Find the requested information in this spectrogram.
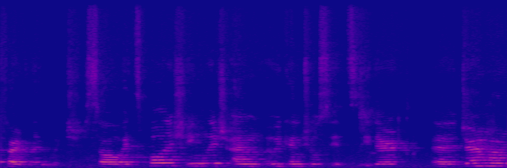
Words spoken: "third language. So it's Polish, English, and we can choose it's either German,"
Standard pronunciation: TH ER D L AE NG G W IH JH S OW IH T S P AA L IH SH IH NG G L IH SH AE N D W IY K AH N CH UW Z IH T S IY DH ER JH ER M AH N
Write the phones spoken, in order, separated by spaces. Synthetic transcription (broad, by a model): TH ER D L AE NG G W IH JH S OW IH T S P AA L IH SH IH NG G L IH SH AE N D W IY K AH N CH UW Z IH T S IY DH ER JH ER M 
